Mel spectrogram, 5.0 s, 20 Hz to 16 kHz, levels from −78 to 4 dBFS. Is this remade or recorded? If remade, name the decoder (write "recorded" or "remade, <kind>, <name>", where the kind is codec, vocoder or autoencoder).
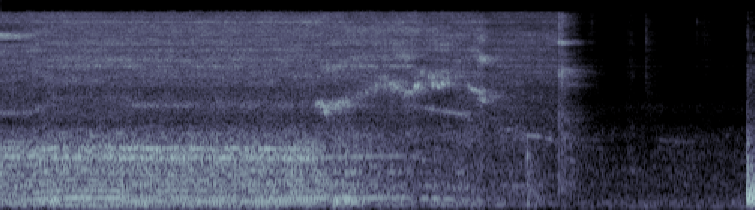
remade, autoencoder, DAC-VAE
